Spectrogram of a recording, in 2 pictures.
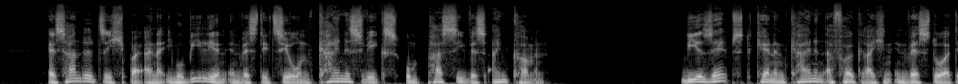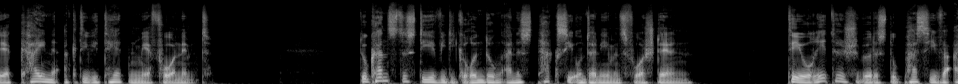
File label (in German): Hörbuch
